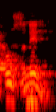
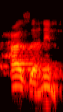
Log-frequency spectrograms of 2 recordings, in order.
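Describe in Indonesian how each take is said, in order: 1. Kata ini diucapkan huznin, dua suku kata. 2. Kata ini diucapkan hazanin, tiga suku kata. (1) "wala huznin" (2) "boleh juga dibaca hazanin"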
